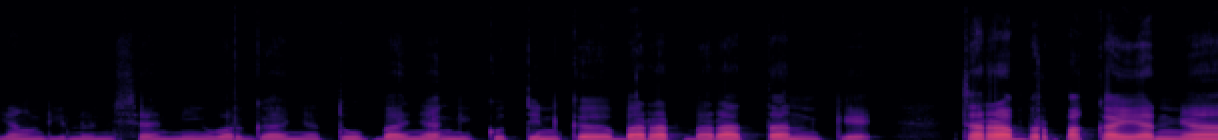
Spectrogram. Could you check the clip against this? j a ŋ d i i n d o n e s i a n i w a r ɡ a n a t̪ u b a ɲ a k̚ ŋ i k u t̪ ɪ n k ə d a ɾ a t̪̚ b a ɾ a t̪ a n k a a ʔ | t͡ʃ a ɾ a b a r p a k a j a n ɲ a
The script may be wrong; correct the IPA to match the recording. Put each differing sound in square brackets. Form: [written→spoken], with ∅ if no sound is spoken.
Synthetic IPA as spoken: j a ŋ d i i n d o n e s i a n i w a r ɡ a [n→ɲ] a t̪ u b a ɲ a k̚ ŋ i k u t̪ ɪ n k ə [d→b] a ɾ a t̪̚ b a ɾ a t̪ a n k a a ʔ | t͡ʃ a ɾ a b [a→ə] r p a k a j a n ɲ a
